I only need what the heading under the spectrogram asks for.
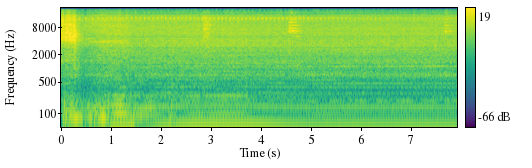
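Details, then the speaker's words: Barn-find Ford RS Cosworth petrol engine just started, still cold, after a new cam belt and water pump. It settles into a smooth, even idle with no tapping or hunting. "how much nicer does that sound now you've got no tapping at all and there's no hunting or messing around with it"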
